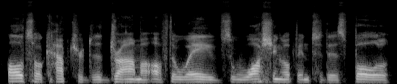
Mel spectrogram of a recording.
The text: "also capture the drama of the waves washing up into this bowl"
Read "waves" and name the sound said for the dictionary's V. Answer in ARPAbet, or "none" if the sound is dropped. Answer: V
